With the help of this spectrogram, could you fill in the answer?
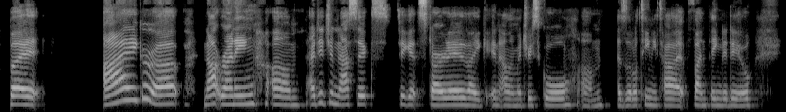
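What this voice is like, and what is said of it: Hoarse, nearly lost voice. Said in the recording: “Excuse my voice as well. It is lost.”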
